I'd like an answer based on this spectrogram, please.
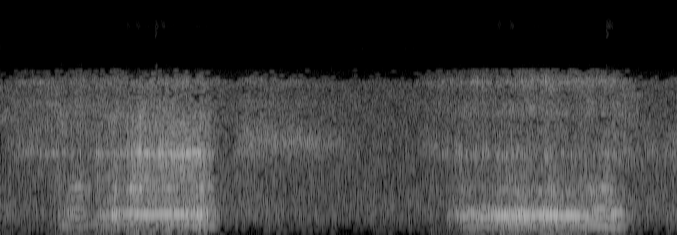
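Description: Two slow, rattling snores on the in-breath, with a quieter out-breath between them. Ordinary snoring.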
